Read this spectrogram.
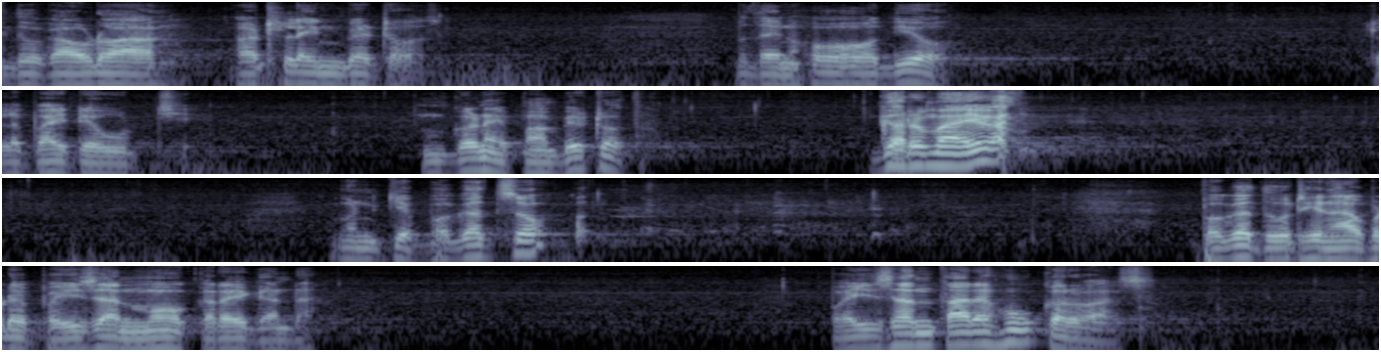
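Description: An older man speaks calmly into a microphone in short phrases with pauses, heard through a loudspeaker.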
